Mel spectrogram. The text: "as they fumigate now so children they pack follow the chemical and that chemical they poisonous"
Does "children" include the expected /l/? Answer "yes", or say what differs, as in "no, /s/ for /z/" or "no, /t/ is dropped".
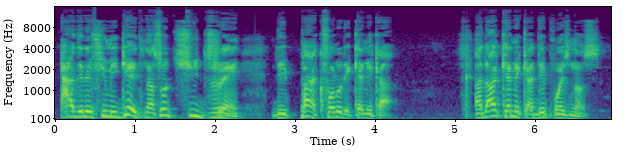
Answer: no, /l/ is dropped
